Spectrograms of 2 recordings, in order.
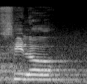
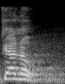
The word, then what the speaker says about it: cello: It's not silo, it's a cello. It's cello.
